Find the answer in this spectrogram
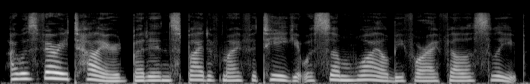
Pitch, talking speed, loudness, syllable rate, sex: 190 Hz, 205 wpm, -18 LUFS, 5.3 syllables/s, female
